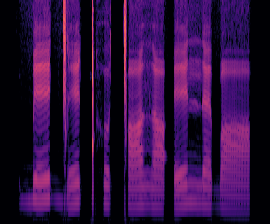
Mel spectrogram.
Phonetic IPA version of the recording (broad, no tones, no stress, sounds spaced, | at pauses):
ɓ e ɡ͡ǀ e ǃʰ ʊ ǀ ɑ ð ɑ ʔ e n ɛ ɓ ɑ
